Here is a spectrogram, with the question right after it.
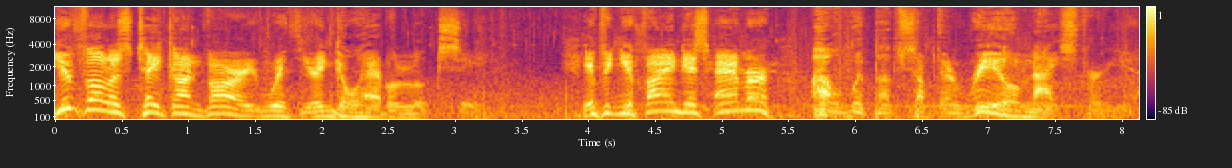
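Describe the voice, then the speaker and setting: A man with a medium pitch speaks at a moderate pace in a put-on character voice. Clear background noise runs behind him. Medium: video game. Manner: brash, folksy slang.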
